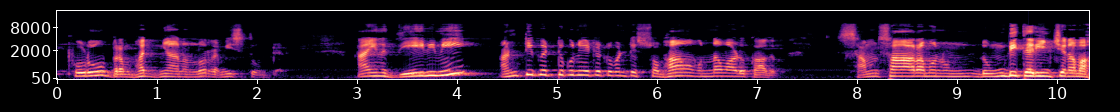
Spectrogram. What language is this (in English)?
Telugu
